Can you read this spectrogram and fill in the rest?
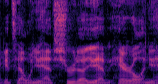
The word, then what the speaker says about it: Schröder: I'll pronounce it in the German vernacular. – Schröder.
